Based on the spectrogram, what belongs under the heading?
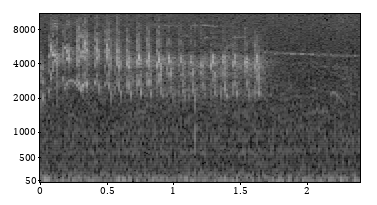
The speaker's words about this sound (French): Ah, la vie est là! Les oiseaux chantent en nombre après la pluie.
